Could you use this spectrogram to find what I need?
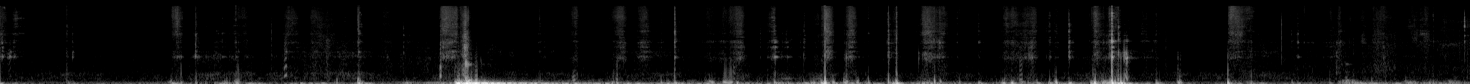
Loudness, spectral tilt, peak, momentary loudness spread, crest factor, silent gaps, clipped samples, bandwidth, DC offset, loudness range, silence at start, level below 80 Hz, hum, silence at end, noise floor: -23 LUFS; -5 dB/octave; 0 dBFS; 25 LU; 20 dB; none; 0.2%; 16 kHz; under 0.1%; 21 LU; 0 s; -22 dBFS; none; 0.3 s; -52 dBFS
